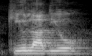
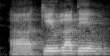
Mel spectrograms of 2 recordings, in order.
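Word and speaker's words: केवलादेव: अब इसकी प्रोनाउंसिएशन कोई बोलता है इसको क्यूलादियो, ठीक है। कोई इसको बोलता है केवला देव, ठीक है।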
